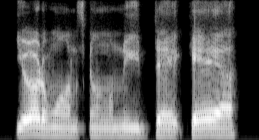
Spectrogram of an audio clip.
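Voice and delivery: put-on backwoods hillbilly accent. Repeating a line a man says while driving off, in a hillbilly accent. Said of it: "Hillbilly. Acting career".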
